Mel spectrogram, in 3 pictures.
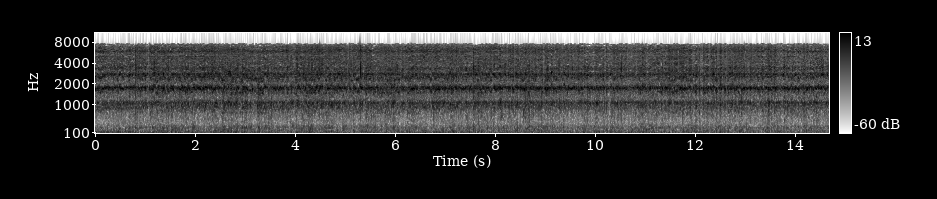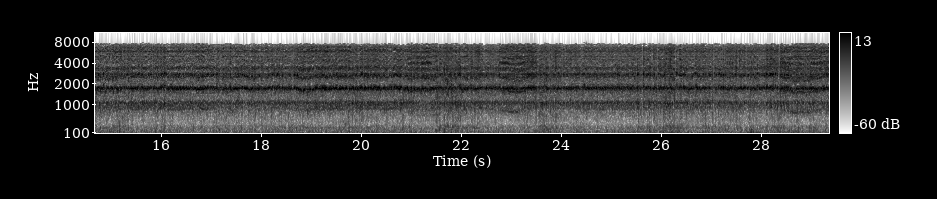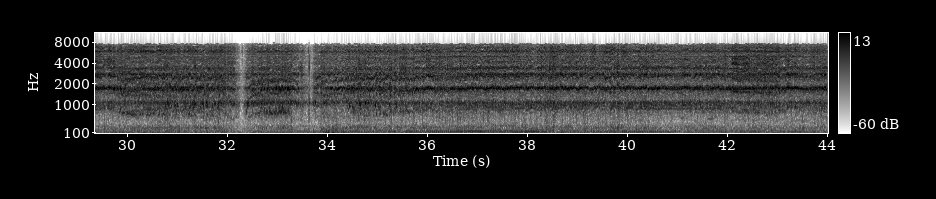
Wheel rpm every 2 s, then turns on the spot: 230, 230, 230, 220, 230, 230, 230, 230, 230, 230, 230, 230, 230, 230, 230, 200, 130, 160, 220, 240, 230, 220.
none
